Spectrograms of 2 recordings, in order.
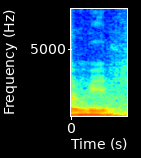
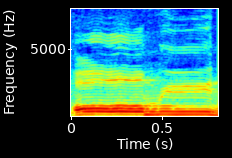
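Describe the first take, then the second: First: It is said softly and quietly. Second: It is said loudly and forcefully.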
